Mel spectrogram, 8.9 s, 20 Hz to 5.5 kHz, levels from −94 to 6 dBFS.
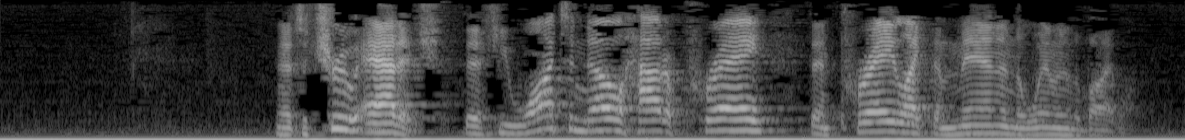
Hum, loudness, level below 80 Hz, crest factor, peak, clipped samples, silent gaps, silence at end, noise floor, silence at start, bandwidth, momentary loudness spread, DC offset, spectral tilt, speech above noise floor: none; -28 LUFS; -58 dBFS; 26 dB; -4 dBFS; under 0.1%; none; 0.45 s; -58 dBFS; 2.05 s; 5.4 kHz; 17 LU; 4%; -5.5 dB/octave; 29 dB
